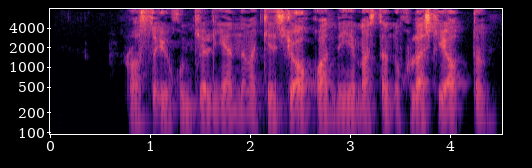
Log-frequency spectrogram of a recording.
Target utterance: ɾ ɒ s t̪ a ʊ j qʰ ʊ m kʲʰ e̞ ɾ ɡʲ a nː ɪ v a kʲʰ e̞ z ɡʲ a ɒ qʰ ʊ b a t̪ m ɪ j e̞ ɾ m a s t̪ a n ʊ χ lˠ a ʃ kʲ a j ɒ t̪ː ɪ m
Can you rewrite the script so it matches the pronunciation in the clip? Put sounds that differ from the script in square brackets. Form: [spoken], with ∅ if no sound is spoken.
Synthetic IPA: ɾ ɒ s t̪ a ʊ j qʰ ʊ m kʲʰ e̞ [l] ɡʲ a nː ɪ v a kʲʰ e̞ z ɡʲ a ɒ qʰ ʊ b a t̪ [n] ɪ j e̞ [∅] m a s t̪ a n ʊ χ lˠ a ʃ kʲ a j ɒ t̪ː ɪ m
